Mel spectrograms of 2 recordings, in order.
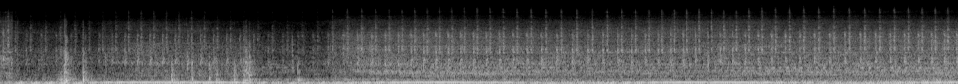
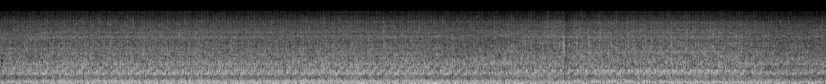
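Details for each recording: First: VW Beetle VR6 at idle, few hundred miles after long storage, new timing chains: fast, light ticking over steady hum, owner suspects lifter or valvetrain; before engine flush and hydraulic lifter additive. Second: VR6 Volkswagen Beetle idling smoothly after Liqui Moly engine flush and hydraulic lifter additive; earlier lifter tick completely gone, no dash lights.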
